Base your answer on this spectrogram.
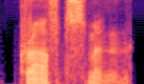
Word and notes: craftsman: British English

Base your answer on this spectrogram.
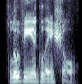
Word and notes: fluvioglacial: American English

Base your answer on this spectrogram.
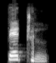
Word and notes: petrel: Indian

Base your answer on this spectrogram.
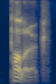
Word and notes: pollock: British English

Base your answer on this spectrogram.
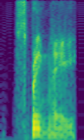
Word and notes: springy: British English

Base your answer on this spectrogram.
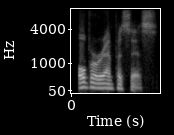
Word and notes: overemphasis: American English

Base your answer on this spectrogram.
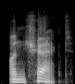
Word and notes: unchecked: American English

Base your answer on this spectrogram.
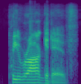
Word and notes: Prerogative: American English

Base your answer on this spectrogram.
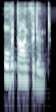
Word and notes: overconfident: Indian

